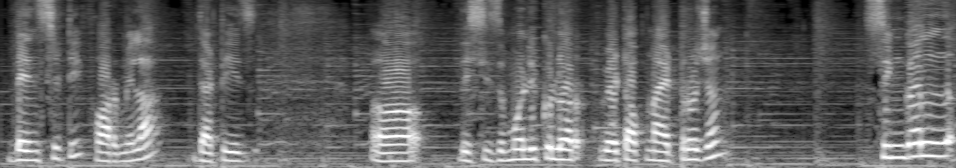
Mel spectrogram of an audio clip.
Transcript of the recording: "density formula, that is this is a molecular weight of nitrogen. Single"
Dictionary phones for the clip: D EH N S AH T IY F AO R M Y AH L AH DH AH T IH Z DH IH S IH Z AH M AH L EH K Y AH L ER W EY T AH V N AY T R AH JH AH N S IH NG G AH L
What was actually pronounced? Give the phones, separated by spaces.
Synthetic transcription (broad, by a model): D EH N S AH T IY F AO R M Y AH L AH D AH T IH Z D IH S IH Z AH M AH L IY K Y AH L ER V EY T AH P N AY T R AH JH AH N S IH NG G AH L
